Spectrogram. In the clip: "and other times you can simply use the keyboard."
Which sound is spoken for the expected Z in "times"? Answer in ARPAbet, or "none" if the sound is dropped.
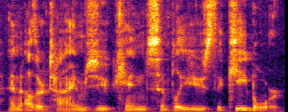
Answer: Z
